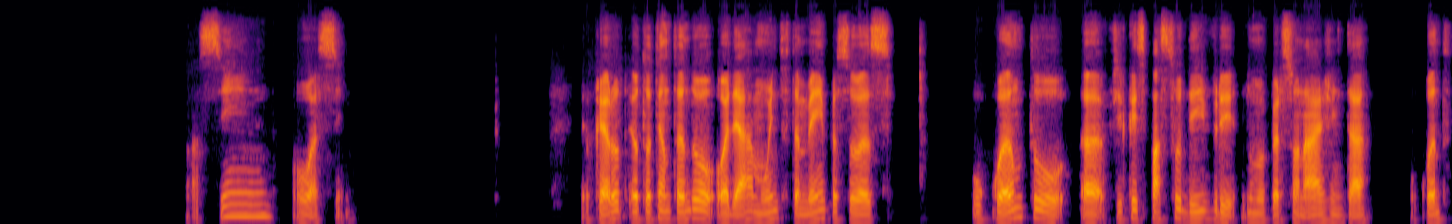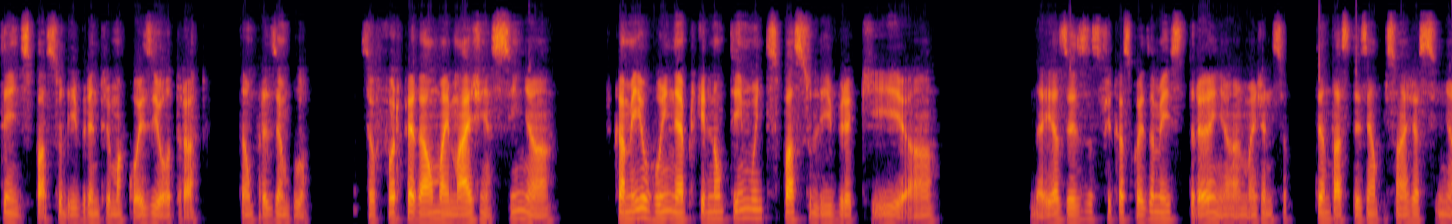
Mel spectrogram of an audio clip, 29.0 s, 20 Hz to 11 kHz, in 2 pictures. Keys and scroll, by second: 0.0-3.3 typing, 5.0 a, 7.5 w, 9.3 Escape, 17.4-18.2 typing, 20.9 a, 25.7 d, 26.9 d, 27.8 d.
